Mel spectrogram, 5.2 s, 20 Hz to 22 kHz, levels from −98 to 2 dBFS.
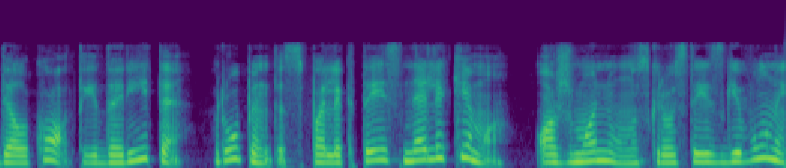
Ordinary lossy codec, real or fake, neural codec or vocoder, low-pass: AAC, 48 kbps; real; none; 7.2 kHz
